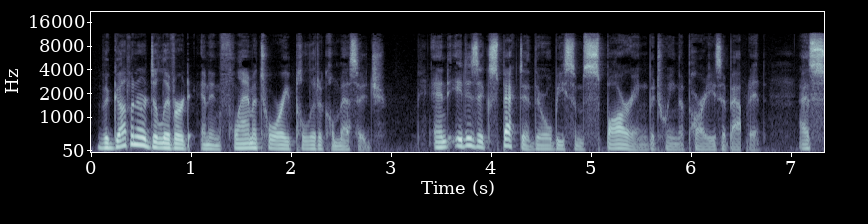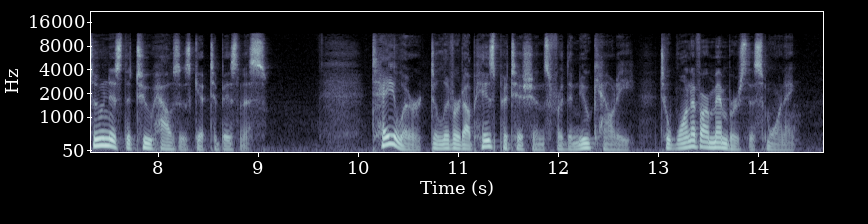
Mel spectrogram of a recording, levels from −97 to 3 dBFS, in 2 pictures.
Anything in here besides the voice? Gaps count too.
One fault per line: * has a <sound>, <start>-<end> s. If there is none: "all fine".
* has a dropout, 6.5-6.6 s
